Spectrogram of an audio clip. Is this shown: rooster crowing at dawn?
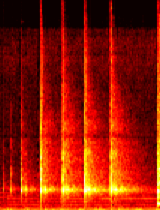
no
